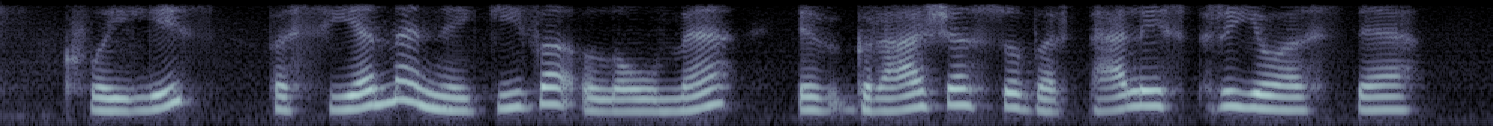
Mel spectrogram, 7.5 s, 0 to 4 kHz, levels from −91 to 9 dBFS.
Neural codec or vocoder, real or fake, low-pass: codec, 16 kHz, 0.3 kbps, FocalCodec; fake; 3.6 kHz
